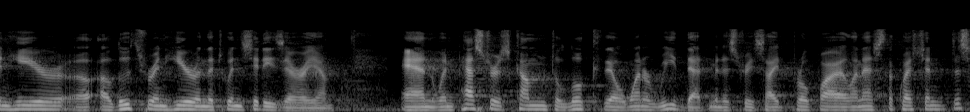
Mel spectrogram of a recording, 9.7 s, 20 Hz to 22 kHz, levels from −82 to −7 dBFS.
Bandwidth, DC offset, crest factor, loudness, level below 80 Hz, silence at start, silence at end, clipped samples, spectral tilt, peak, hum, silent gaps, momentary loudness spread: 7.8 kHz; under 0.1%; 24 dB; -39 LUFS; -68 dBFS; 0 s; 0 s; under 0.1%; -5 dB/octave; -16 dBFS; none; none; 7 LU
